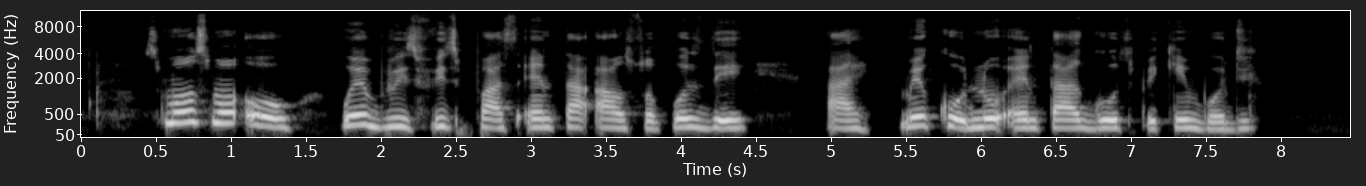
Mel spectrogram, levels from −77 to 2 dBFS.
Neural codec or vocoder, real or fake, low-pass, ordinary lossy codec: vocoder, 24 kHz, 100 mel bands, Vocos; fake; 10.8 kHz; none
